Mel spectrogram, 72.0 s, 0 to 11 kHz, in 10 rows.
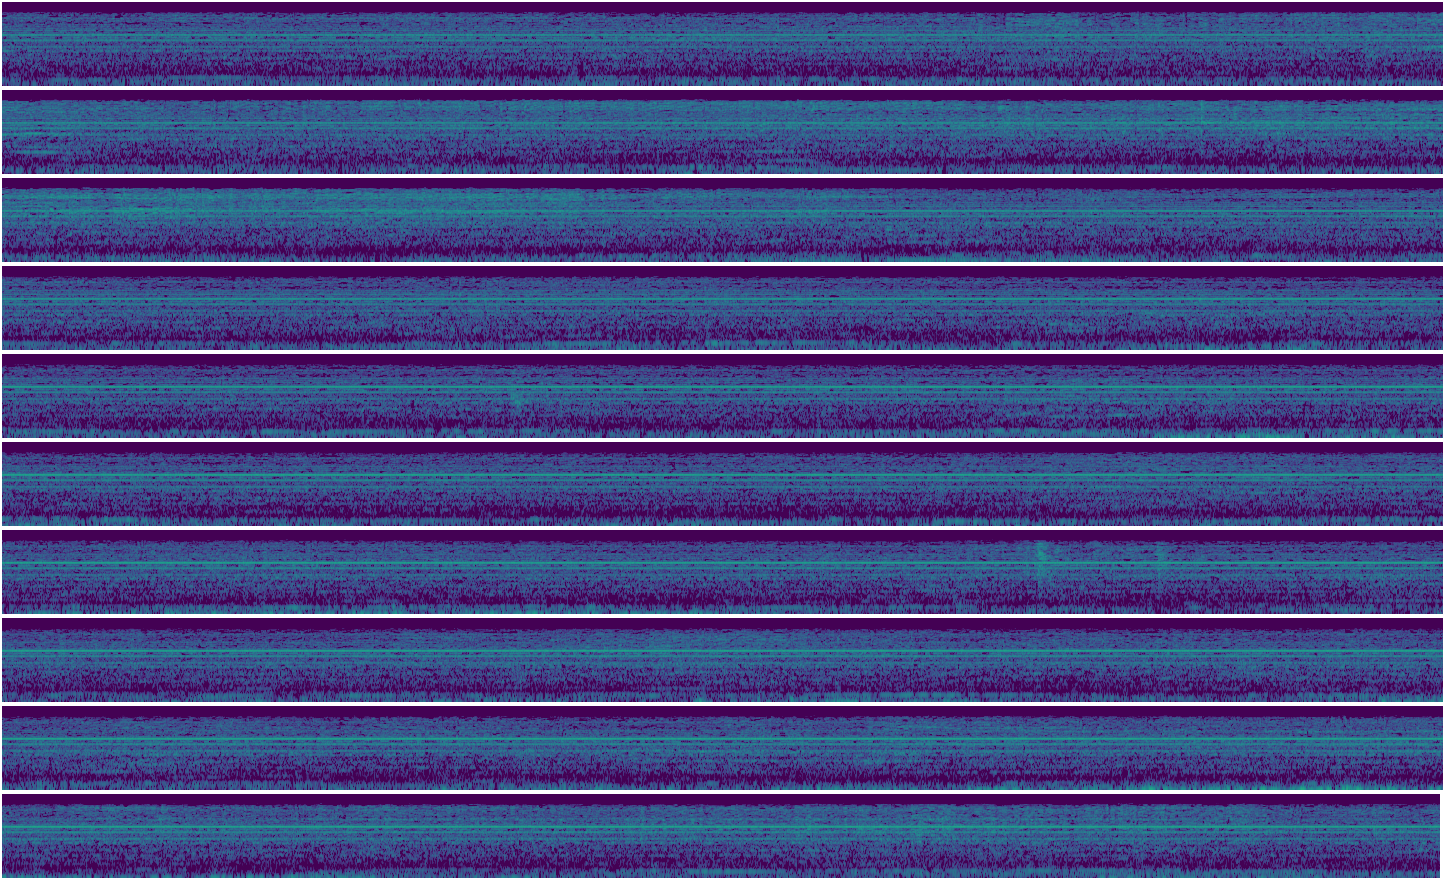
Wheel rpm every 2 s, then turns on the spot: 0, 0, 0, 0, 0, 0, 0, 0, 0, 0, 0, 0, 0, 0, 0, 0, 0, 0, 0, 0, 0, 0, 0, 0, 0, 0, 0, 0, 0, 0, 0, 0, 0, 0, 0, 0.
none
